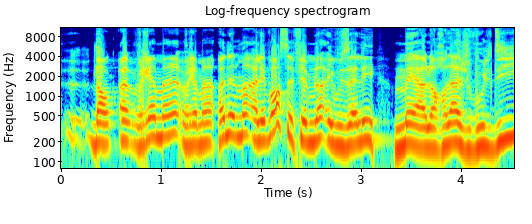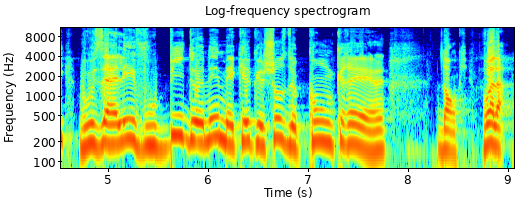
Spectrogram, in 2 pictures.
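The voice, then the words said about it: Put-on southern French accent. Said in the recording (French): “J'ai voulu prendre l'accent ... C'était comme marseillais, c'était pas clair. ... peut-être un peu. Hein. Bon, enfin, le sud de la France, disons.”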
